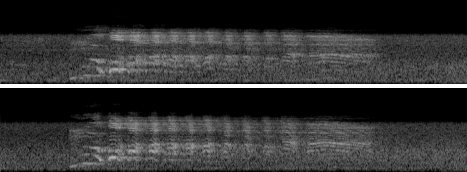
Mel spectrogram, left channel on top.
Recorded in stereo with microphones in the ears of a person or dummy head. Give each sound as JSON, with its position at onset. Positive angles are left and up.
{"t": 0.7, "sound": "laughter", "side_deg": -40, "distance_m": 4.0}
